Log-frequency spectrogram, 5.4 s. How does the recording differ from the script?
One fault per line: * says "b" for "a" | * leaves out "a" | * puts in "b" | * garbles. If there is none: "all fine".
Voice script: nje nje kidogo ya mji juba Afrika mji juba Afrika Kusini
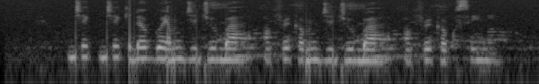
all fine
